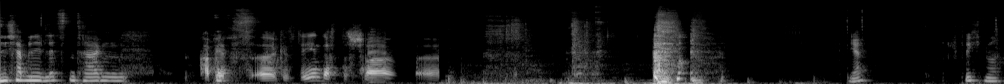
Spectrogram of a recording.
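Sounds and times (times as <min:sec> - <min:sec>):
speech: 0:00.0 - 0:05.1, 0:08.5 - 0:08.8, 0:09.6 - 0:10.0
breathy coughs: 0:06.5 - 0:07.4.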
